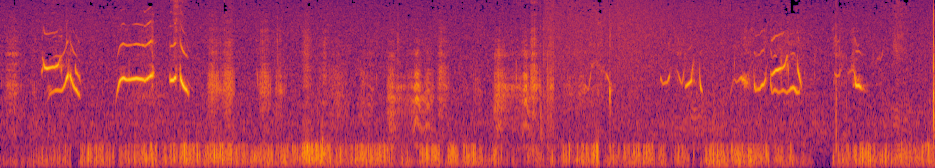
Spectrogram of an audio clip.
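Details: Young king penguin being fed at a penguin park, begging with bright whistled chirps with overtones, a burst near the start and another toward the end, masked between them by a strong low roar.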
